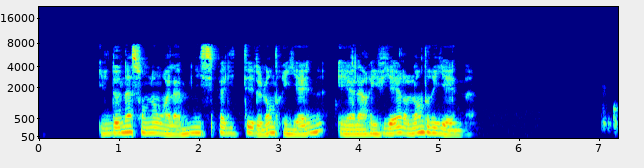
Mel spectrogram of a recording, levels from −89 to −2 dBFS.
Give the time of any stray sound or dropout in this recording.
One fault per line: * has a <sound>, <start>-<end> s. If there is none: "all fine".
all fine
